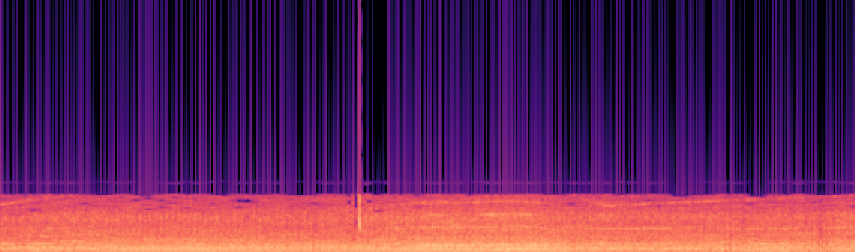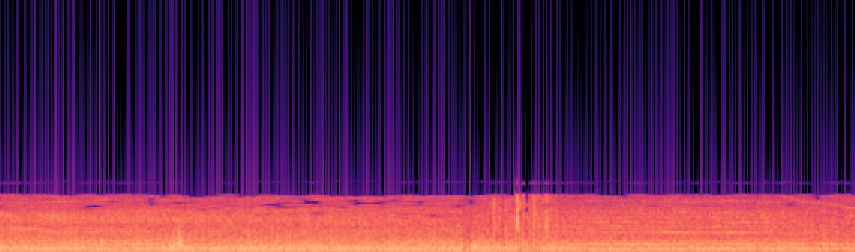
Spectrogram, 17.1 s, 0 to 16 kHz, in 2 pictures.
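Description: Alexander Dennis Enviro300 bus heard from inside the passenger saloon while driving: engine and drivetrain running, the engine note rising and falling as the bus pulls away and slows. A couple of sharp clicks or rattles from the bodywork sound in the middle and later on.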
